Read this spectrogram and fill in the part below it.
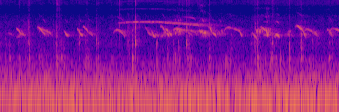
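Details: Several chicken chicks calling together with quick, high, downward-curving peeps, overlapping in busy runs against a steady low hum.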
